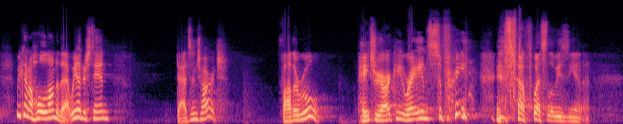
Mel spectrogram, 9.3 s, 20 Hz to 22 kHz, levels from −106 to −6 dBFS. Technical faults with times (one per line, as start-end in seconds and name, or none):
4.26-4.34 hard clipping
6.13-6.18 hard clipping
7.78-8.06 hard clipping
